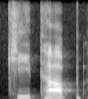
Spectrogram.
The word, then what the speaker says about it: kitap: Kitap. So the I is like e sound.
